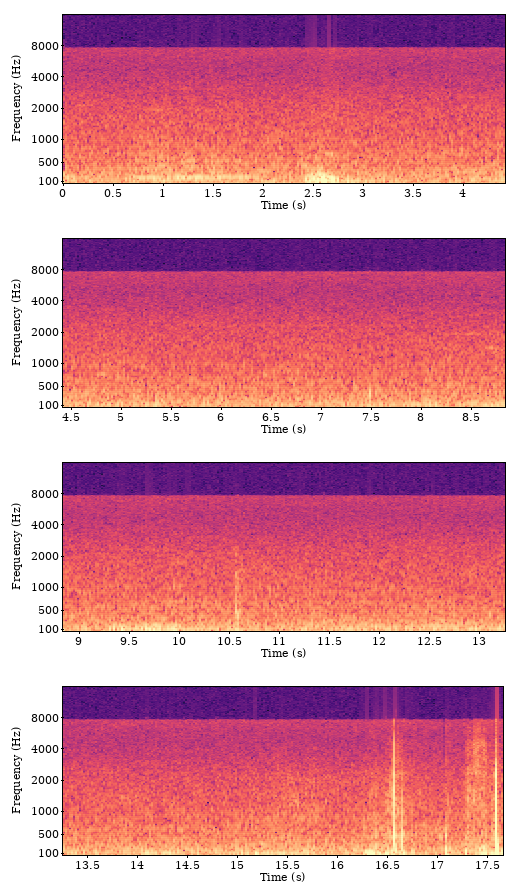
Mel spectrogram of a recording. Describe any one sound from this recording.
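Hands softly roll dough.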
